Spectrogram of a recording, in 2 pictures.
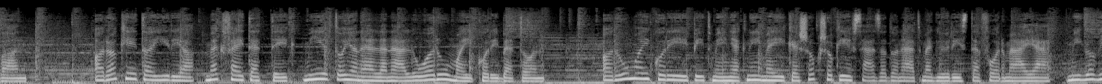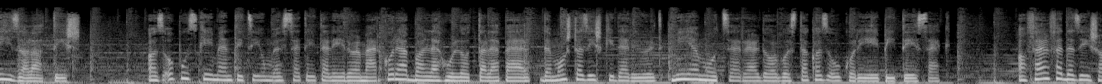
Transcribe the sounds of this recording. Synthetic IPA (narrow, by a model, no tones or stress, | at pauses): vɒnɒɾɒkeːt̪ɒiːrjɒmɛkfɛjt̪ɛt̪ːeːkmieːrt̪o̞jɒnɛlːɛnaːlːoːɒɾoːmɒiko̞ɾibɛt̪o̞nɒɾoːmɒjiko̞ɾieːpiːt̪meːɲɛkneːmɛjikɛʃo̞kʃo̞keːfsaːzɒd̪o̞naːt̪mɛɡøːɾiːst̪ɛfo̞rmaːjaːt̪miːɡɒviːzɒlɒt̪ːiʃ | ɒzo̞puskeːmɛnt̪it̪siumø̞sːɛt̪eːt̪ɛleːɾøːlmaːrko̞ɾaːbːɒnlɛɦulːo̞t̪ːɒlɛpɛld̪ɛmo̞ʃt̪ɒziʃkid̪ɛɾylt̪mijɛmːoːt̪sɛrːɛld̪o̞lɡo̞st̪ɒkɒzoːko̞ɾieːpiːt̪eːsɛk | ɒfɛlfɛd̪ɛzeːʃ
